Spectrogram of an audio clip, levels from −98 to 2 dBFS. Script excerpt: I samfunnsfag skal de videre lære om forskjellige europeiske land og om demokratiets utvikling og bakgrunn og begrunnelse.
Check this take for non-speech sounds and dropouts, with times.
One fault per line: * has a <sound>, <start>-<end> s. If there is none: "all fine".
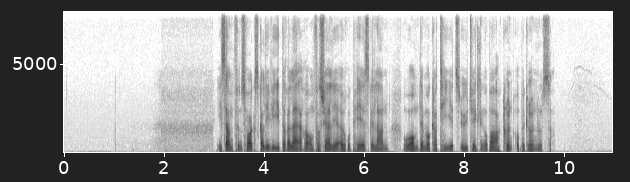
all fine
